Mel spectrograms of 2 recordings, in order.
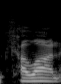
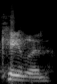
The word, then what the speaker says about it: Kalan: about you obviously I got your name Khalan. I don't know if I'm saying it right. Uh Kalin. Kalin.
